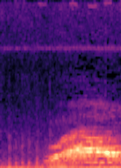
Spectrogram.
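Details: Female domestic cat indoors, one drawn-out meow rising then falling, starting halfway through and fading out at the end; quiet room.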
